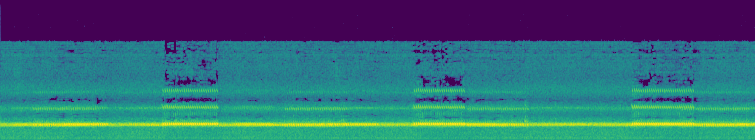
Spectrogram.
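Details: Crickets singing on a summer night: a steady high, ringing trill that never stops, swelling louder for short stretches roughly every three seconds, with no other sounds.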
